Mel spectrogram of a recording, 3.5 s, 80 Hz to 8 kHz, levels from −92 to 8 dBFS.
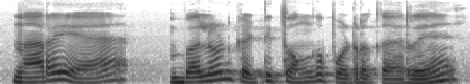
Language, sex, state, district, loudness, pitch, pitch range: Tamil, female, Tamil Nadu, Kanyakumari, -13 LUFS, 170 Hz, 150-220 Hz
